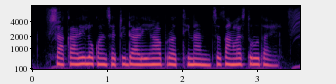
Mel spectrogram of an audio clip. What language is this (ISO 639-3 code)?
mar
